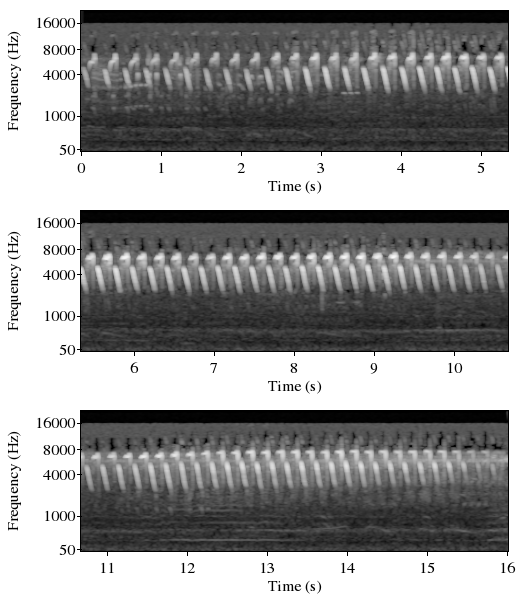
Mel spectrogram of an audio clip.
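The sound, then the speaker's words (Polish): A meadow pipit sings a long, steady series of rapid, high-pitched notes repeated evenly for the whole stretch, clear, with faint background noise and no talking. “Piosenka Świergotka Łąkowego to długa, jednostajna seria szybko powtarzanych, wysokich dźwięków.”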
